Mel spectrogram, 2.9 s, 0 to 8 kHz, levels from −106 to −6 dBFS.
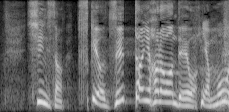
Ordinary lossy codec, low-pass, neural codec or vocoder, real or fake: none; none; none; real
